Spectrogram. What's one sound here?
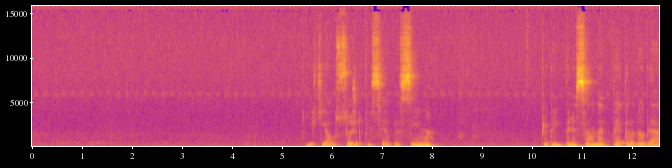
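A paintbrush strokes softly across cloth.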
